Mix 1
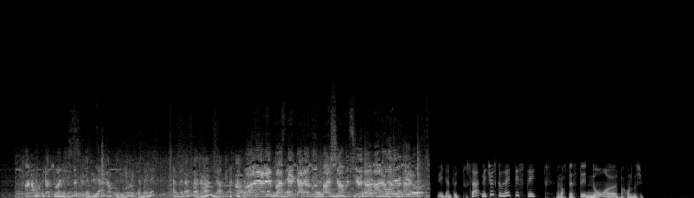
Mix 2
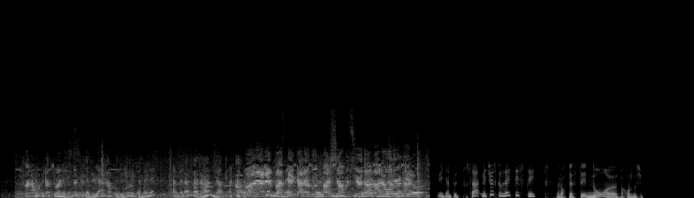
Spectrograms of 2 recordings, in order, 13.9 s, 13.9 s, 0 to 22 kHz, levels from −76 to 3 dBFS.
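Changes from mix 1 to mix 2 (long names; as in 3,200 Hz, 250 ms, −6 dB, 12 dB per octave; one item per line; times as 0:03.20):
speech −8.5 dB
background −9.0 dB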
